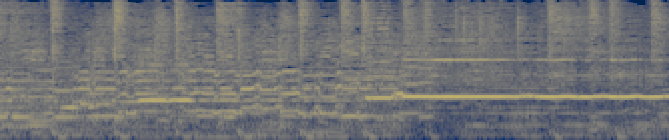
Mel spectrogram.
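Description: Amplified Bulgarian folk dance music from Strandzha: the lead melody runs through quick ornamented phrases, then holds one long high note from about midway through, over a steady low beat.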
